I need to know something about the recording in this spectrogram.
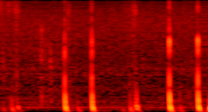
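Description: A stylus tapping on a tablet screen while handwriting letters: a series of short, sharp taps, about five or six in two seconds.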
